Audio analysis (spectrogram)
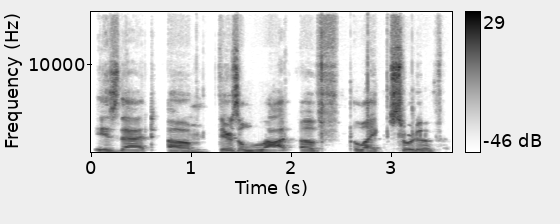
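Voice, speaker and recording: A man giving a casual, intuitive tarot reading, halting and circling back to repeat his phrases. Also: medium pitch, fairly even intonation, a bit bright, a little hiss or hum. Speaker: tarot reader and medium, host.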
